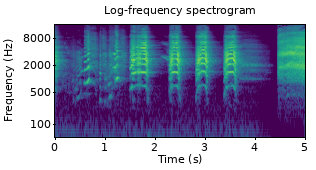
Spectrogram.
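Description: A cockatoo gives four harsh, raspy screeches about half a second apart, with softer chatter before them and a hiss of noise at the end.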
